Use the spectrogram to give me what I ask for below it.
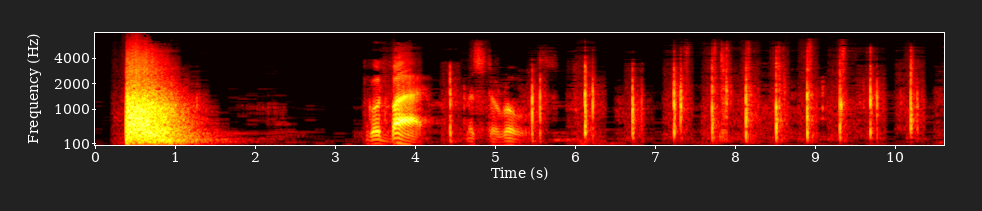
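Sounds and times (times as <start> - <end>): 
gunshot: 0.4 - 1.6
speech: 3.4 - 5.7.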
